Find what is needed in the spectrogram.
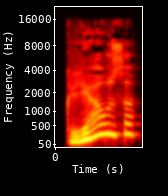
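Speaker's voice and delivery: high, puzzled echo question; uncomprehending. A narrator's reading. Girl interrupted mid-dialogue asks back, uncomprehending. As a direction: jump up in pitch, baffled. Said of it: "непонимающе переспросила всё ещё что-то говорящая девушка".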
